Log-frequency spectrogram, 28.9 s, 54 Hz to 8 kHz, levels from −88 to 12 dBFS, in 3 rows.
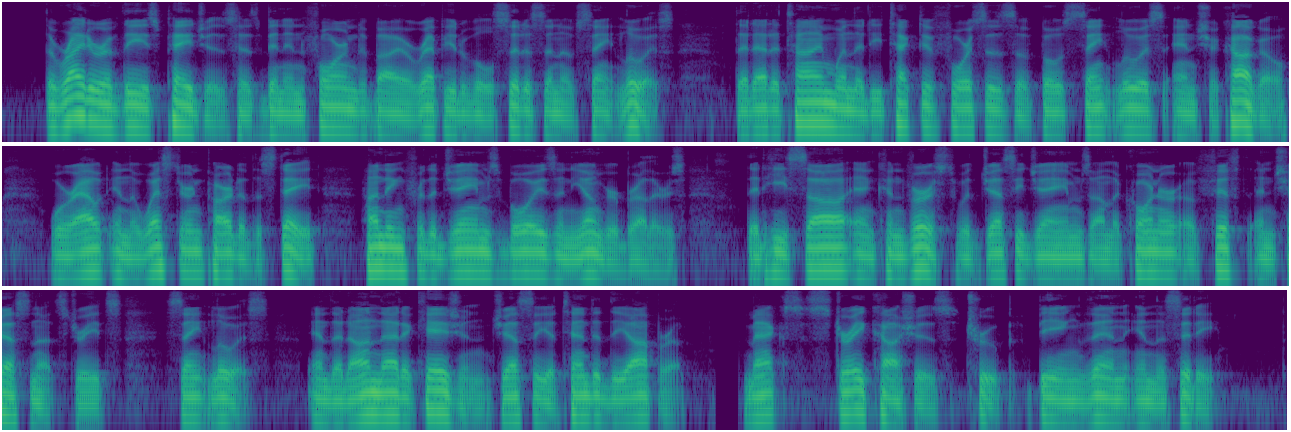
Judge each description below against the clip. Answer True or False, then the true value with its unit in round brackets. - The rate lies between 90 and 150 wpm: False (170 wpm)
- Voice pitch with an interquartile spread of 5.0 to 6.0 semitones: False (3.8 semitones)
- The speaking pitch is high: False (90 Hz)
